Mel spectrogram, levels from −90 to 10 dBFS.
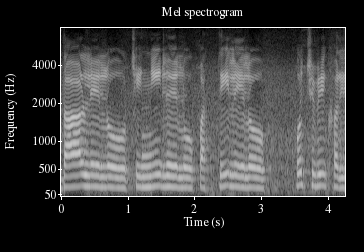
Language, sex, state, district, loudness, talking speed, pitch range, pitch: Hindi, female, Haryana, Jhajjar, -16 LUFS, 170 wpm, 175-200 Hz, 190 Hz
